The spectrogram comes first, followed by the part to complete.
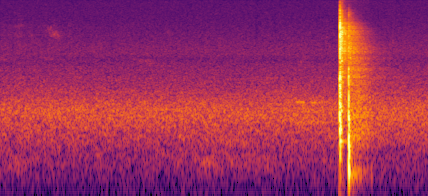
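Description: A crossbow fired once about five seconds in: a sharp snap of the string releasing the bolt, a second quick knock right after, and a short fading ring.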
